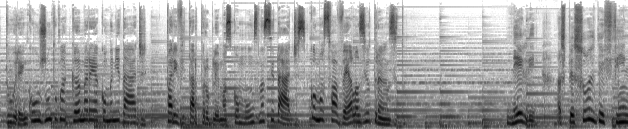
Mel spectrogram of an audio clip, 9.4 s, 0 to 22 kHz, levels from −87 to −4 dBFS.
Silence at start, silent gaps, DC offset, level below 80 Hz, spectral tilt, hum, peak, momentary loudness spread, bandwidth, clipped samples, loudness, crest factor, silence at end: 0 s; none; under 0.1%; -36 dBFS; -4.5 dB/octave; none; 0 dBFS; 14 LU; over 20 kHz; under 0.1%; -13 LUFS; 14 dB; 0 s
